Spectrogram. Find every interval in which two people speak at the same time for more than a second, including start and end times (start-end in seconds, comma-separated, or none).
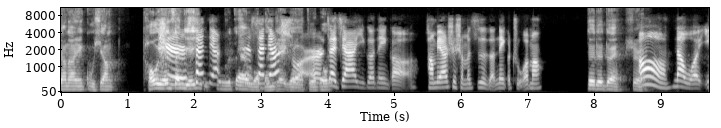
1.4-4.1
